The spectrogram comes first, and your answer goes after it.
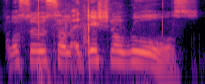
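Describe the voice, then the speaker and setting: A man's voice: high voice, big pitch swings, moderate pace, noisy background. A young man casually explaining contest rules, stammering often with many restarts and fillers. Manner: impulsive, enthusiastic. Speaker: channel host announcing a creature-design contest. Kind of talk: casual unscripted rules rundown.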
